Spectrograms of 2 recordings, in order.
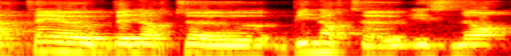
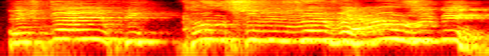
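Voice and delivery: mocking. Mocking people who claim Welsh has no vowels. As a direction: sneer at the lazy complainers. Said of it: "mocking people who can't read Welsh".

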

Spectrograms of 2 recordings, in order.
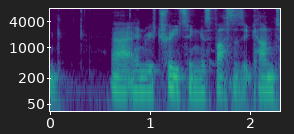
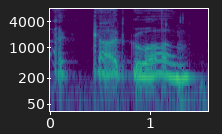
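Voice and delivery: high, slow, terrified voice; terrified coward; 13 semitones higher, slower than usual. Acted. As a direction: play a terrified coward lost in snow. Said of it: "superb impression of a terrified coward wandering through endless snow".

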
